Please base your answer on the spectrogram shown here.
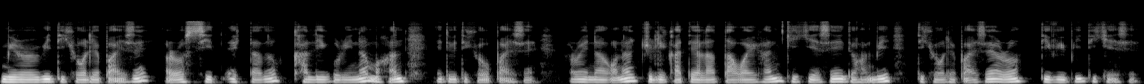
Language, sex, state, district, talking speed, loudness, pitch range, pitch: Nagamese, male, Nagaland, Kohima, 200 wpm, -17 LUFS, 110-130 Hz, 115 Hz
